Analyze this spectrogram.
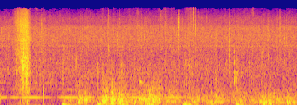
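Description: Heavy footsteps crunch slowly over dry leaves and forest ground.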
